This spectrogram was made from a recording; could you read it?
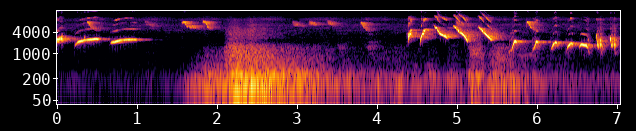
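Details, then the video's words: Greater green leafbird singing a fast, varied run of bright whistles and chirps, with a brief low rumble in the middle. "Suara burung Cucak Hijau"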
